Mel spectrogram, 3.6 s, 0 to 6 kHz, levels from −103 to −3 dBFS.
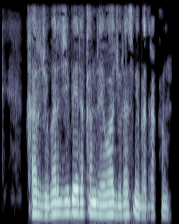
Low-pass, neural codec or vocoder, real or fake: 5.4 kHz; none; real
